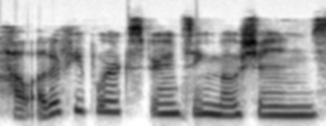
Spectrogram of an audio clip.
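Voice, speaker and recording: This is a woman speaking with a Pacific Northwest accent. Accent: Pacific Northwest American. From Portland, Oregon. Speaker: dance teacher and performer. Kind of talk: interview answer.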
